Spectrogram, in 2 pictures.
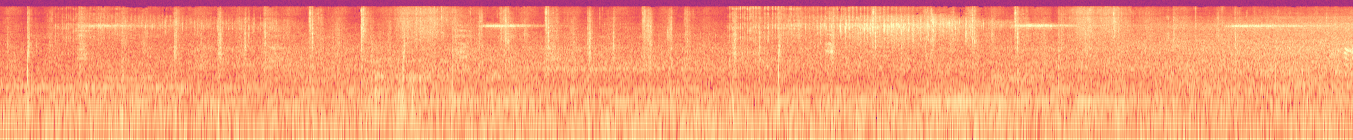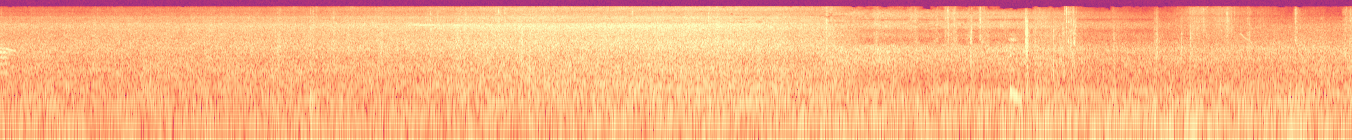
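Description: Footsteps crunch quickly over rocky ground.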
